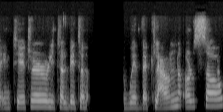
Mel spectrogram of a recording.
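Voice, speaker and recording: Here a woman talks at a fairly slow pace and medium pitch, in a French accent. The sound is dry and close, with no echo. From France. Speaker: laughter yoga leader. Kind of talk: casual interview chat. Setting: video call. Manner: energetic.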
